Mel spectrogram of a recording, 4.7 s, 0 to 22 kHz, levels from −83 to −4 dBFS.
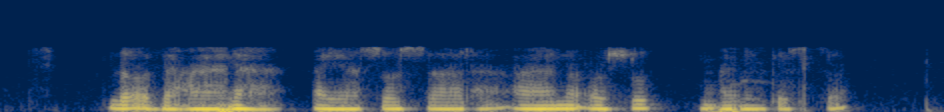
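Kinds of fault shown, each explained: GSM full-rate codec: The whole clip has that gritty, buzzy roughness you get when speech is rebuilt from a vocal-tract model driven by sparse, regularly spaced pulses, with only every third excitation sample kept. Nothing comes through above 4 kHz, so it sounds dull and boxed-in, and the coding damage is plainly audible throughout. The texture fits the old 13 kbps GSM full-rate codec.
Lost GSM frames: There are two dropouts where the decoder covers missing data by replaying the last good frame's settings, giving a short rough, metallic ring instead of a clean gap. The first runs from 1.1 to 1.16 s and fills about 40 ms. The second is messier, with about 100 ms lost across 3.54 to 3.71 s and the longest stretch around 70 ms, so the ring there is longer and more broken up.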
